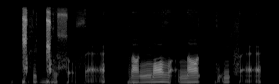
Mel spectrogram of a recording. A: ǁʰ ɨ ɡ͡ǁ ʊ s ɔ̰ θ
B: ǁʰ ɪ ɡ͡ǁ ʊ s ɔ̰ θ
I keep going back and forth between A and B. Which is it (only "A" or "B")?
B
